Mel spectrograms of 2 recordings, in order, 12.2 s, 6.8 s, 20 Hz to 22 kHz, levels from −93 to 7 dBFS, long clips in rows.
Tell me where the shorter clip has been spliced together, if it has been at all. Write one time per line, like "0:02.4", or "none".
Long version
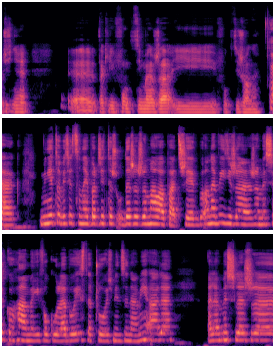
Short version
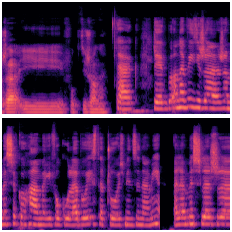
0:02.3
0:05.8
